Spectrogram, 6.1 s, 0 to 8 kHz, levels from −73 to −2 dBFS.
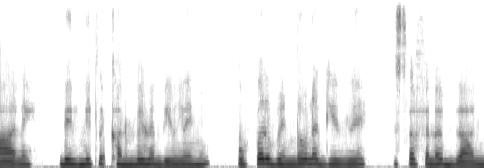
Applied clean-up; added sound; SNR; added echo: neural diffusion model UNIVERSE++.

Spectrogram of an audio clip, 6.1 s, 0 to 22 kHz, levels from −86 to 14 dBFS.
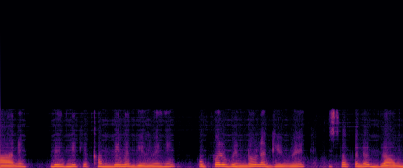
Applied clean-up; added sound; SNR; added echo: neural separator model SepFormer DNS4.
